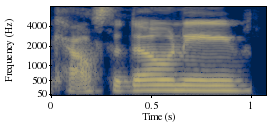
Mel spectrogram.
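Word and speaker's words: chalcedony: of the wonderful Stones the way I pronounce it Cal cidney that can be a stone that works really well some people say Caledon I say Cal cidney you can also look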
